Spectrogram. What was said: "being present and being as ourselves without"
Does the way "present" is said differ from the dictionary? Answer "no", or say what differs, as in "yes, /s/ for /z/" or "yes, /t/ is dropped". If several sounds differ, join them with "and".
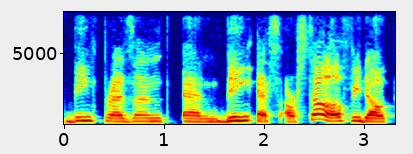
no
